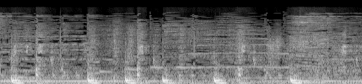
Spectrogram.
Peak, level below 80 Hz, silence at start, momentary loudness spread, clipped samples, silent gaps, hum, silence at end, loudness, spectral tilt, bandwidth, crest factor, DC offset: 0 dBFS; -18 dBFS; 0 s; 5 LU; 1%; none; none; 0 s; -12 LUFS; -5 dB/octave; 16 kHz; 12 dB; under 0.1%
